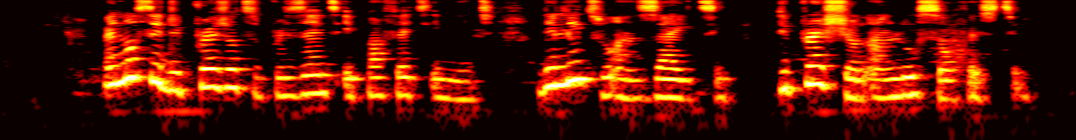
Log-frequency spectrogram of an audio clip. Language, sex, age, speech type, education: Nigerian Pidgin, female, 15-29, spontaneous, tertiary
